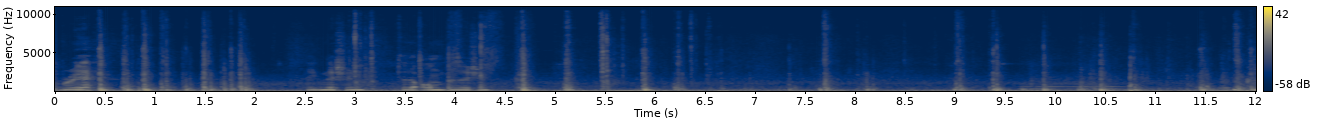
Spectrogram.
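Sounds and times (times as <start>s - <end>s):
gear selector clicks and knocks: 2.9s - 12.0s
low hum: 9.3s - 11.6s
short steady tone: 9.6s - 10.9s.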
